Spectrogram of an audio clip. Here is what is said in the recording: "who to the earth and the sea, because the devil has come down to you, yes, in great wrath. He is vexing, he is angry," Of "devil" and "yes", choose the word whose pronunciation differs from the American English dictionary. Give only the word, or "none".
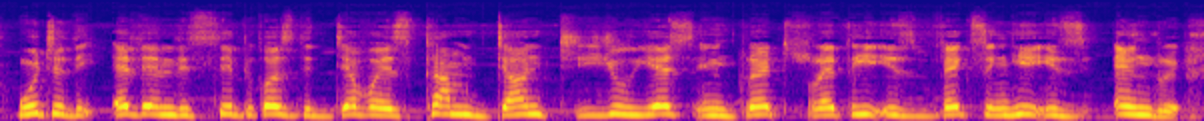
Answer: none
